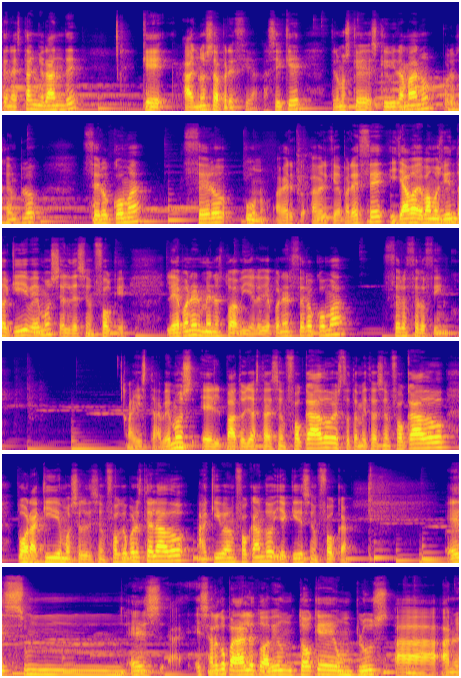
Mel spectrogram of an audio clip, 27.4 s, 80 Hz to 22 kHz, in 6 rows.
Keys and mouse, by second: 3.2-9.0 drag, 11.5-15.4 drag, 27.0 click.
